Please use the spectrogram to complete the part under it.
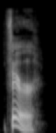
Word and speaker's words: Ferrer: Do you know how you pronounce it? – Ferrer. – Ferrer. That's what I thought.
